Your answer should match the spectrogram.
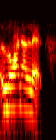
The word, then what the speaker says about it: Lorna Litz: on the show now am I pronouncing your name right as Lorna litz yeah Lorna litz okay and so that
